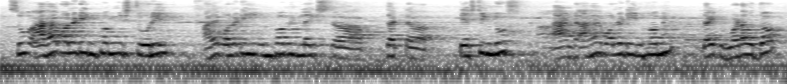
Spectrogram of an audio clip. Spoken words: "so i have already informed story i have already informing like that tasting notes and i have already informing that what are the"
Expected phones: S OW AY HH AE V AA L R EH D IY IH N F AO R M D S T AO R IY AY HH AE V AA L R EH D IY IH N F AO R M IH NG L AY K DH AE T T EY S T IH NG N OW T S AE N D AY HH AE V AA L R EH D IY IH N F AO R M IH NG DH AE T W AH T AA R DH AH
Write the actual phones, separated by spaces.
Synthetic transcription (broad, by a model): S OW AY HH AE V AA L R EH D IY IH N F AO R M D S T AO R IY AY HH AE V AA L R EH D IY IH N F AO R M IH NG L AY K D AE T T EY S T IH NG L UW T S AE N D AY HH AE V AA L R EH D IY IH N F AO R M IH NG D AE T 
